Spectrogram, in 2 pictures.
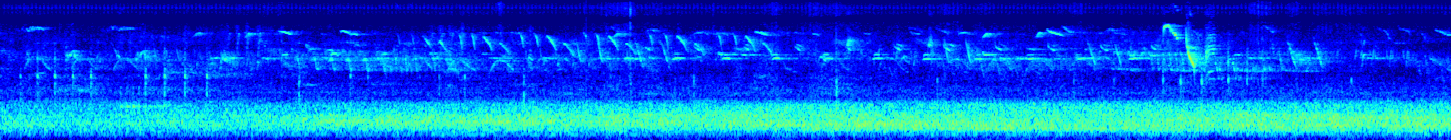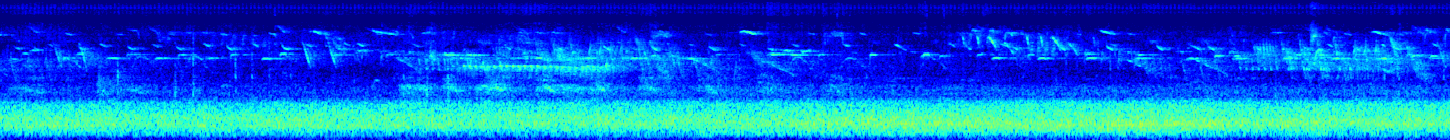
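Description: Many small songbirds chirping and calling, short high notes coming throughout, with one louder call sweeping down in pitch about twelve seconds in. Under them runs a steady low background rush.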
